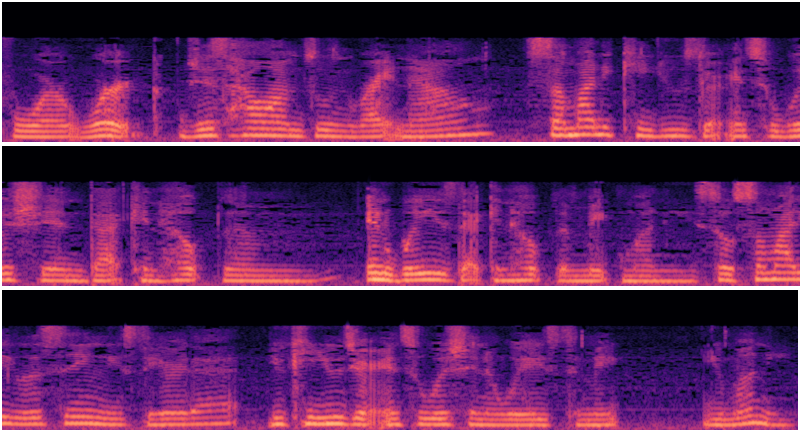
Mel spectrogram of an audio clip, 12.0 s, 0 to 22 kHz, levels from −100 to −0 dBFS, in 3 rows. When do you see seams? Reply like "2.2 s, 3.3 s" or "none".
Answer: 2.5 s, 5.7 s, 9.3 s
